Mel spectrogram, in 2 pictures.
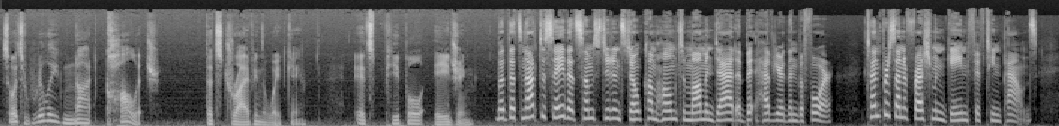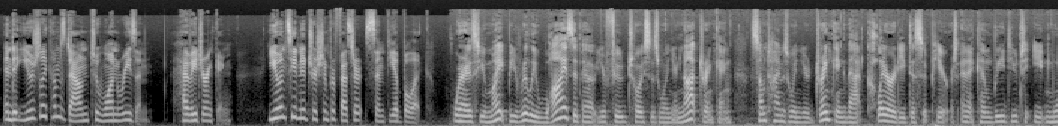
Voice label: Radio newsreporting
